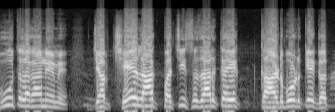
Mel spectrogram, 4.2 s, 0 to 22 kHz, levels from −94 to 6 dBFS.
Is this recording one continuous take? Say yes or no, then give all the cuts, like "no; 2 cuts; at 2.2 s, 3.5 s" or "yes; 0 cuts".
yes; 0 cuts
